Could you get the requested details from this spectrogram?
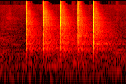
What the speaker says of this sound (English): Using a hammer and a mallet, break free the crossover rings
